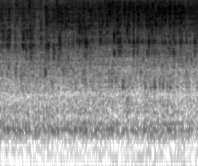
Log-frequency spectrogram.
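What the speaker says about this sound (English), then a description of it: "once you turn on the water" Water runs steadily from a tap into a sink with no stopper in, a continuous loud, hissing splash that stays even throughout, with no talking.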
